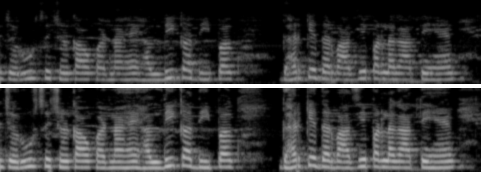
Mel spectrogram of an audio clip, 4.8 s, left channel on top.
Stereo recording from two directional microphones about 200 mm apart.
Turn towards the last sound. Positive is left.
turn(degrees=-45)  # may be behind; listen again after turning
